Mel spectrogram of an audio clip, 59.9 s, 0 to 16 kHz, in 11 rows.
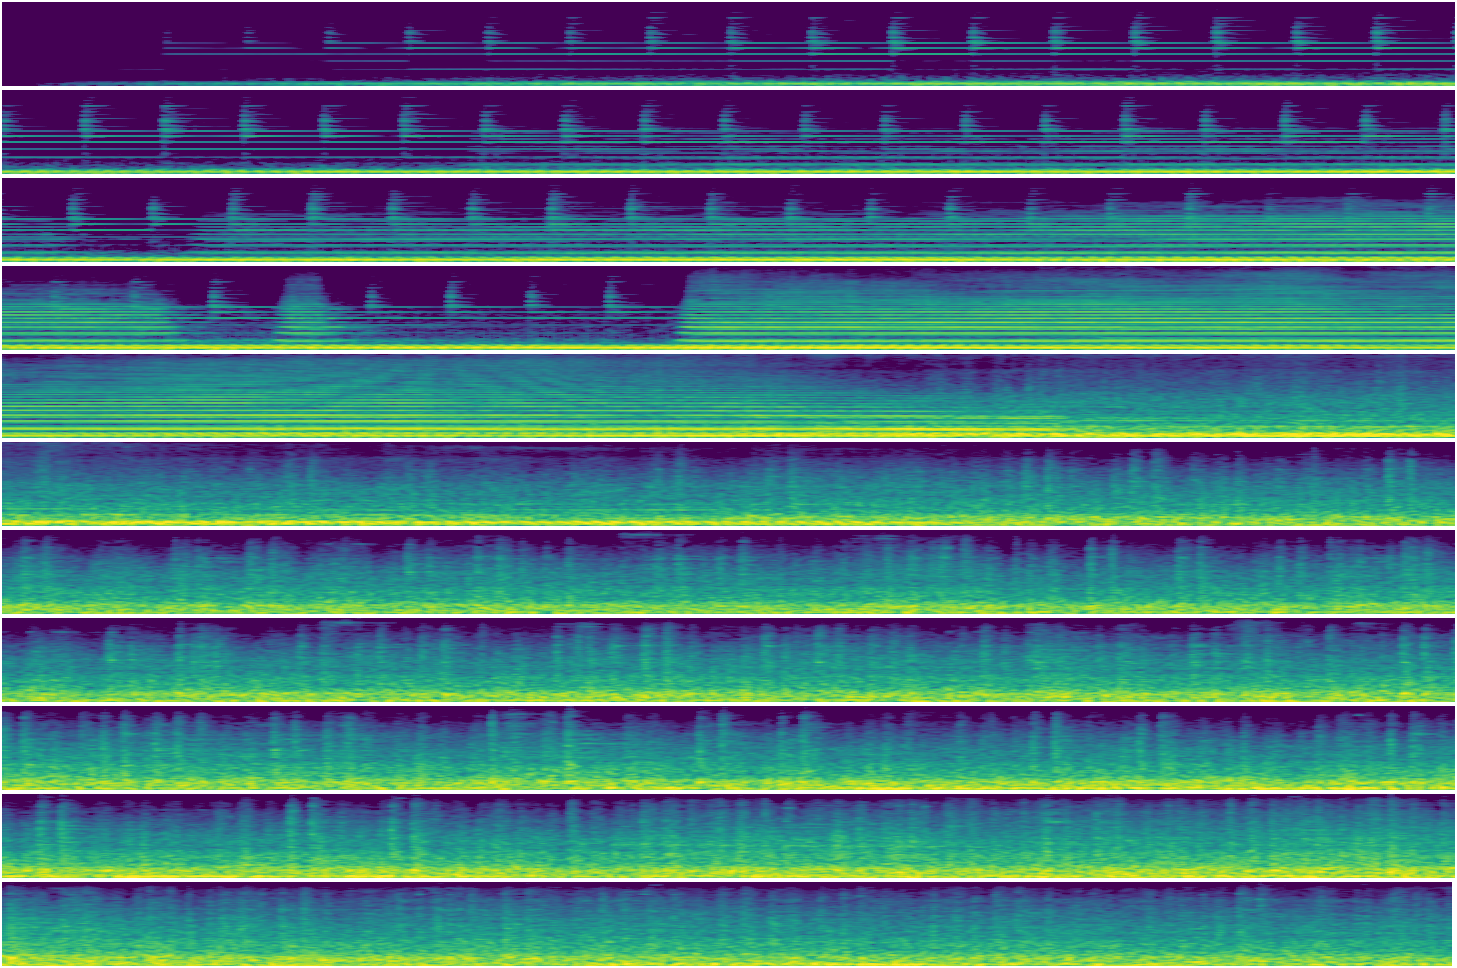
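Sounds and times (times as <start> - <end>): heavy low train rumble: 1.9 - 59.9
train wheels clattering over rail joints: 24.9 - 59.9.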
